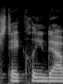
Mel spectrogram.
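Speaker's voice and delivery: ordinary talk, nothing marked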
